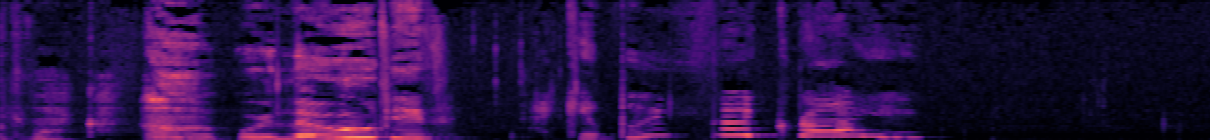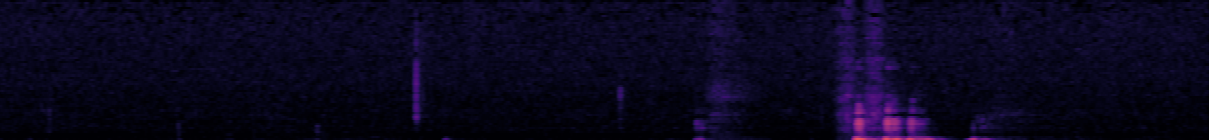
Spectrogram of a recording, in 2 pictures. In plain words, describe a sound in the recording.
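A young boy speaks close by with whiny, wavering expression.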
